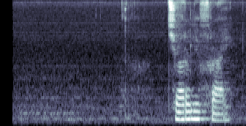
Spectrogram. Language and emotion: Russian, neutral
